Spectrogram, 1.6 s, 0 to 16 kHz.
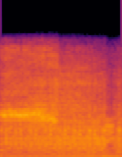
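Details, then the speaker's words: Kenworth K100E Aerodyne cabover diesel idling, 13-speed transmission valve splitter at rear: thin constant air hiss over the idle as compressed air leaks from the splitter valve; owner suspects bad O-rings, plans replacement. "and it'll it'll probably pick back up and start pissing air which i'm i'm almost positive there's some o-rings that are bad so that's what i'm going to be trying to swap out"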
